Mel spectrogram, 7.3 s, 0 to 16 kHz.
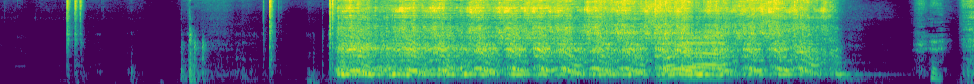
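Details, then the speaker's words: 1973 Dodge D200 pickup, 360 V8 with 727 automatic, sat 8 years: in park, key turned, a steady high-pitched whir runs about four seconds and stops without the engine firing; owner suspects a sticking starter relay, not the ignition switch. "so i think our starter relay is sticking yeah so i'm not gonna make it any further without a relay so that's the story there"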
